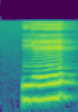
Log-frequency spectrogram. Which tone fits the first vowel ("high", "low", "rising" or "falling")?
rising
